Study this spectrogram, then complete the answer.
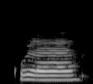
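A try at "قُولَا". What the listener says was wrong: Kunya panjang atau pendek? Kenapa pendek? Kula kan itu kan? Pakai waw sukun kan?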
